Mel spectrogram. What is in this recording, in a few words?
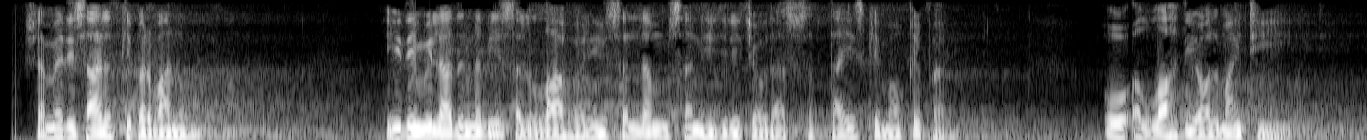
Announcement; naat; O Allah The Almighty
